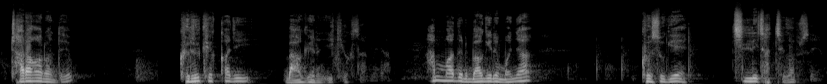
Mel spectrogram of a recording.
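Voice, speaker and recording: A man's voice: a little high, darkish tone, slightly rough. A man preaching a sermon as pastor, emphatic and repetitive, often asking rhetorical questions. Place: church sanctuary.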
